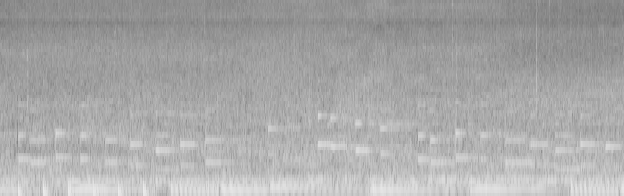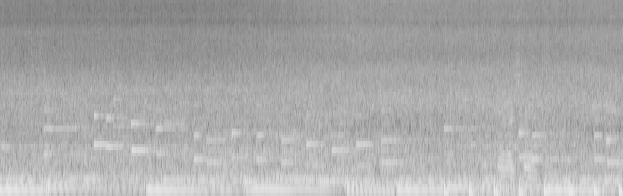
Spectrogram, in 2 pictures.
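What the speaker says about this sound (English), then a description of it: "came up to this beautiful mountain stream and waterfall." A mountain stream and waterfall on the Tour du Mont Blanc trail rush with steady broadband noise, mixed with a melodic musical line and occasional talking.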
